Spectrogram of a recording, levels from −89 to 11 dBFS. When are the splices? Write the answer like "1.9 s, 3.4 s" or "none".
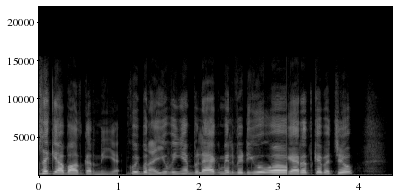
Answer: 1.0 s, 3.1 s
